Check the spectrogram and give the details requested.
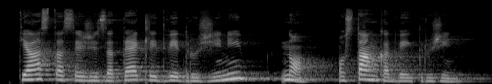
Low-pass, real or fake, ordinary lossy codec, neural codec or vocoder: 14.4 kHz; real; none; none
